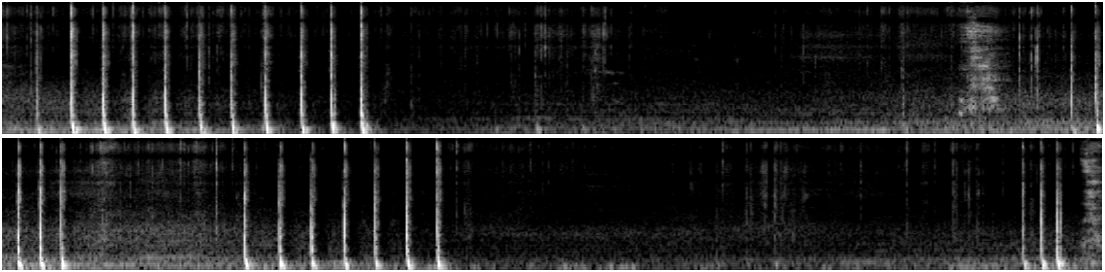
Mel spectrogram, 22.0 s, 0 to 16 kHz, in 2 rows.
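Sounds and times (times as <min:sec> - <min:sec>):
hammer striking roof: 0:00.2 - 0:03.8, 0:10.7 - 0:11.9, 0:13.4 - 0:15.6, 0:21.2 - 0:22.0.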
